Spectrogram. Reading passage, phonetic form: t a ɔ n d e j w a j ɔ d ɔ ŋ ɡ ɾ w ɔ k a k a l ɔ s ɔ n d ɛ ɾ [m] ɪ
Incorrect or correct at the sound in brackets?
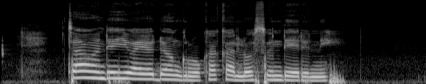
incorrect: n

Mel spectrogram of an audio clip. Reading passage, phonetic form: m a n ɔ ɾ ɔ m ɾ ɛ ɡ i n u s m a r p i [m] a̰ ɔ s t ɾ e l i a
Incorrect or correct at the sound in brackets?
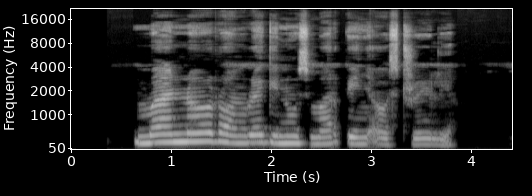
incorrect: ɲ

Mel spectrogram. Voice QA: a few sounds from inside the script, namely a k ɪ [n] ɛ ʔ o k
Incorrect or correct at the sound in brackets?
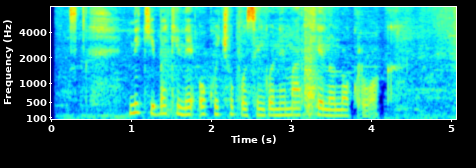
correct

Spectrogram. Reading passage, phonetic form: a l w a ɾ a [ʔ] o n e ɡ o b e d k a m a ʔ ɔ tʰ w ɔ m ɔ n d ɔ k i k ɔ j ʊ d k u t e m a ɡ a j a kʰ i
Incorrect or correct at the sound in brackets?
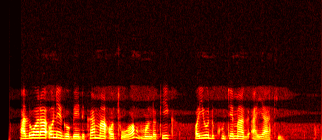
correct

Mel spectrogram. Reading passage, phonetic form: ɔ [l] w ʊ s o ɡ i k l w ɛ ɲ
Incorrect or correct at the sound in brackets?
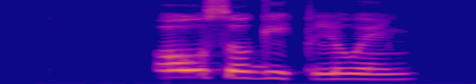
incorrect: none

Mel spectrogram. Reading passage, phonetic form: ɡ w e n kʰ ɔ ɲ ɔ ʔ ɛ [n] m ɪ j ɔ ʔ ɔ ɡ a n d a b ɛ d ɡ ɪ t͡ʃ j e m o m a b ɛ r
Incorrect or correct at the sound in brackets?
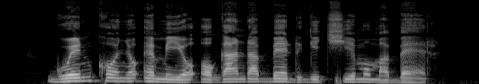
incorrect: none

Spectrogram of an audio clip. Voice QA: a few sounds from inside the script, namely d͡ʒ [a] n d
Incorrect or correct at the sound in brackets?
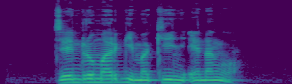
incorrect: e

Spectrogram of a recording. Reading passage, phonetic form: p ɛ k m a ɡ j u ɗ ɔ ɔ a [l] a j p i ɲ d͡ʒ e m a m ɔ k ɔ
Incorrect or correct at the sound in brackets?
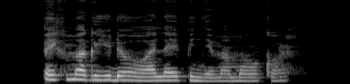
correct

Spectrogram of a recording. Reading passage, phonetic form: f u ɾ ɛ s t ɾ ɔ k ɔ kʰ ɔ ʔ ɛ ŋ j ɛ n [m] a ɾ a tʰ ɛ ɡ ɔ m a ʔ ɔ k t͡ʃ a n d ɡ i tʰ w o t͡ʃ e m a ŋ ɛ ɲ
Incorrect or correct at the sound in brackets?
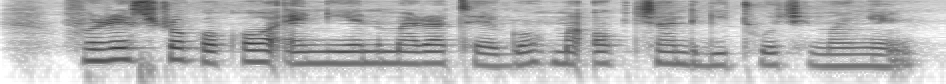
correct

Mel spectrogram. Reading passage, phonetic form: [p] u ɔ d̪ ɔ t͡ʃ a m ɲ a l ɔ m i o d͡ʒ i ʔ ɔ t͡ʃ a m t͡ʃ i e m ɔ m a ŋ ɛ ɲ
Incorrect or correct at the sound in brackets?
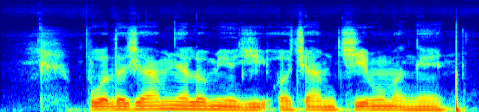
correct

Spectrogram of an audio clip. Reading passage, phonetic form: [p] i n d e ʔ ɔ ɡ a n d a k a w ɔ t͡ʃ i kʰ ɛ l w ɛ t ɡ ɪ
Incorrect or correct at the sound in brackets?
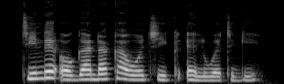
incorrect: t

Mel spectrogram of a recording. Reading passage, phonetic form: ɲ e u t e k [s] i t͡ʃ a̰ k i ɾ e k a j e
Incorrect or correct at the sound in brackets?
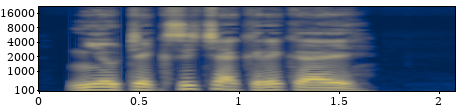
correct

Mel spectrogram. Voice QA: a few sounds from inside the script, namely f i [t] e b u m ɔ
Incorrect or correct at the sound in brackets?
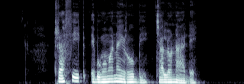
incorrect: k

